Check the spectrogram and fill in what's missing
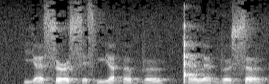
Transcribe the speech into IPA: j ɛ s ə˞ s i s mʲ a ʔ ə b ɵ | ǃ ɛ l ɛ b ɵ s ə

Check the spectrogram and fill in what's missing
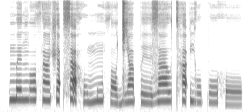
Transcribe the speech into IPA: m ɛ˦ ŋ ɔ˦ θ ã˦ ʃ ä˦ ʔ sʰ ä̰˦˨ h u˨ m ũ˦ θ ɔ˨ d͡ʑ ä˦ p e˨ ɪ̯ z a˦ ʊ̯ tʰ ä˦ ʔ j o˦ p o˦ h o˨

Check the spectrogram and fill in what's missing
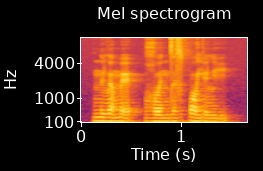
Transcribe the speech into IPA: n ɨ l ɐ m ɛ | ʁʷ e n d ɐ z p ɔ j e l i

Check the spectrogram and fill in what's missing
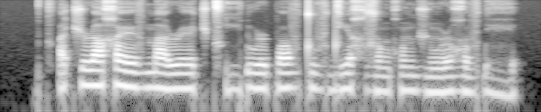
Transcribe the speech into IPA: t͡sʼ a t͡ʃ ɹ a χ ɘː v m a ɹ ɘː t͡ʃ t͡sʼ i̤ ɗ u ɹ p ɔ v tʷ ɨ v d iː χ z ɔ ŋ χ ũ ŋ ʒ ũ ɹ ʁʷ ɨ v ɗ e̤

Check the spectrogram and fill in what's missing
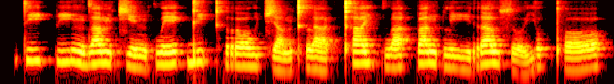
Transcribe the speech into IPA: t iː˥˩ k̚ p iː˥˩ ŋ d a˥˩ m t͡ɕ e˨˩ n k w eː˦˥ k̚ d i˥˩ ʔ kʰ r ɔː˧ w t͡ɕ a˩˦ m kʰ l aː˨˩ k̚ tʰ a˥˩ j k w a˦˥ ʔ p a˥˩ n p l iː˨˩ r a˥˩ w s oː˩˦ j o˥˩ k̚ pʰ ɔː˦˥

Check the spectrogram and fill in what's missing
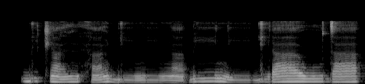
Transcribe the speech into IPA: b i˦ t͡ʃ ã˧ ɣ ɨ˧ h ã˨˦ ɡ͡b iː˨ ŋ iː˨ ŋ ã˨ ɓ iː˦ n iː˨ ɡ i˧ ɾ aː˦ w u˦ d a˦

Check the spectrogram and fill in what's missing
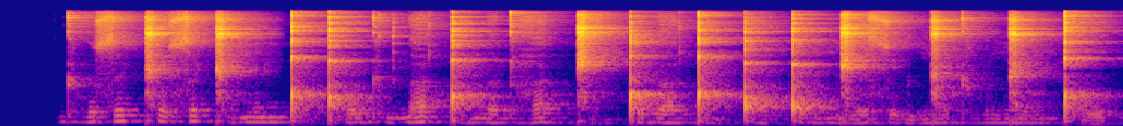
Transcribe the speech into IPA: ɖʱ o s ɘ ǁ o s ə ɡ͡ǁ o n o n ɡ͡ǃ ɘ ǃʰ o ɖ o ɖ n a ɡ͡ǃ ɔ n a ɖʱ a ɡ ɡ͡ǁ ɘ ɡ ǃ ɘ ɭ a ŋ͡ǃ ə ɡ ɡ͡ǃ o ǃ u ɡ ŋ͡ǁ ɘ s u ɡ ŋ͡ǁ u ɖʱ u ŋ͡ǁ o n ǃʰ ɘ

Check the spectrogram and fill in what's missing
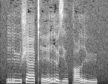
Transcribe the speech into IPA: r yː˧ ʃ æː˧ kʰ eː˩˥ r ø˧ zʲ ɯː˧ k ɑ˩˥ r yː˩

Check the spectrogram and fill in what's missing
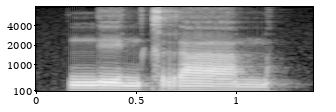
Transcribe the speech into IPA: ŋ e˧ n k r a˧ m

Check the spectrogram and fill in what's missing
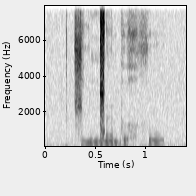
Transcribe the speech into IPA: t͡ʃ i ŋ͡ǁ ɛ̃ b ɵ x θ u

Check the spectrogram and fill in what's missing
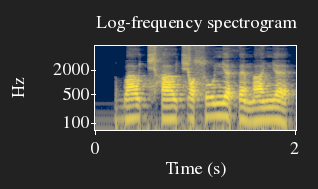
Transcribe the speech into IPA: b a˦ ʊ̯ t͡ɕʰ a˦ ʊ̯ t͡ɕ ɔ˦˨ s u˦ ɲ ɛ˦˨ θ ɛ˦˨ m ä˦ ɲ ɛ˦˨

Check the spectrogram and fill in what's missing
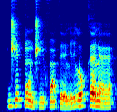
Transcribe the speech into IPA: d͡ʒ e˦ k͡p ũ˦˨ d͡ʒ i˨ f ɔ̃˧ k e˨ l i˨˦ l o˦ k ɛ˦ l ɛ̃˧

